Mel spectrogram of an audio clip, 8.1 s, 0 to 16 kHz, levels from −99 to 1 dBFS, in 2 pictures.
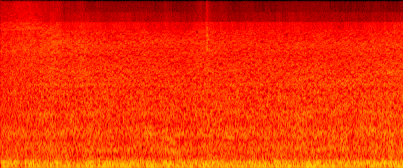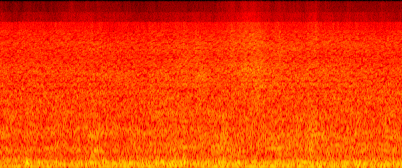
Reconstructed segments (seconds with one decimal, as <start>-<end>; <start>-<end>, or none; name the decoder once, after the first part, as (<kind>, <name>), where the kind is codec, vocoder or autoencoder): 0.0-8.1 (autoencoder, DAC-VAE)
